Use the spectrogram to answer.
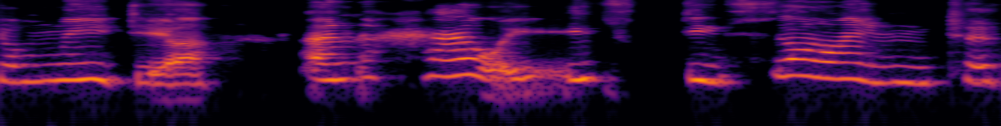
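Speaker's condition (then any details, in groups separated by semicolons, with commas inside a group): Cerebral palsy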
